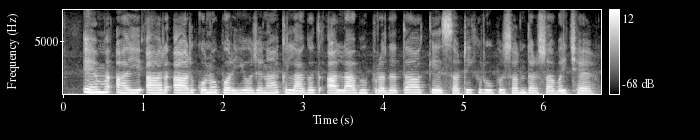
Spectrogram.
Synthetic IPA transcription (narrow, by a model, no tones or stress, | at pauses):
emaiʔaɾaɾkonopəɾijod͡ʒnaklaɡət̪alabʱpɾəd̪t̪akesəʈʰikɾupsənd̪ʱəɾsabəjt͡ʃʰɛ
